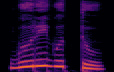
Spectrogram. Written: ಗುರಿಗುತ್ತು

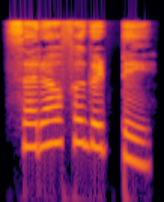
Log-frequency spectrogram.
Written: ಸರಾಫುಕಟ್ಟೆ

